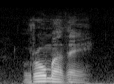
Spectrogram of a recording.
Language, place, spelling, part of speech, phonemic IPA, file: Jèrriais, Jersey, romathîn, noun, /ro.maˈðẽ/, Jer-Romathîn.ogg
- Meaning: rosemary (Salvia rosmarinus, syn. Rosmarinus officinalis)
